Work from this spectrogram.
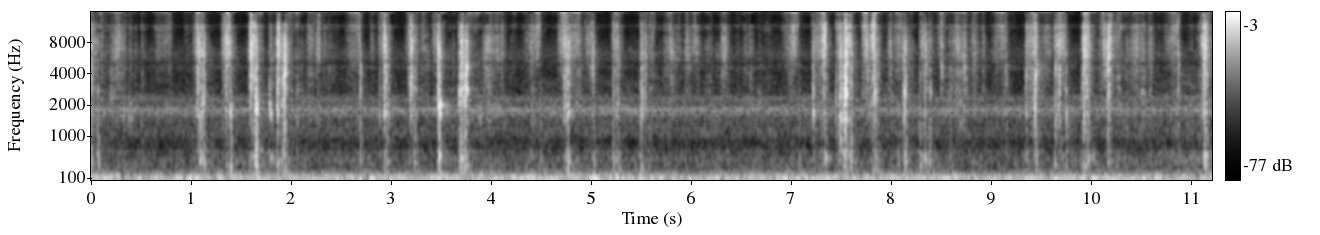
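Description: Tarot cards are shuffled by hand, giving rapid, crisp clicking and riffling bursts in an irregular rhythm, close and moderately quiet, with no talking.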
